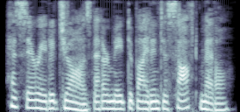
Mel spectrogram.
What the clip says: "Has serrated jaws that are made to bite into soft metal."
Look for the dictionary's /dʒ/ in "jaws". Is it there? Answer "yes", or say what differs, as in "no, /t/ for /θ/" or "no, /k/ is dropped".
yes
